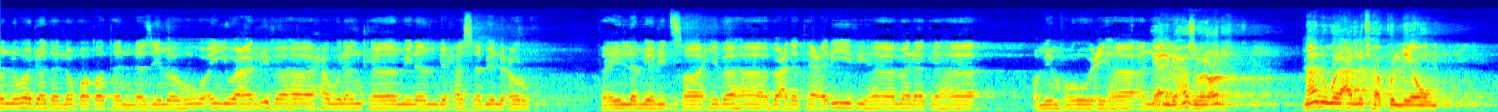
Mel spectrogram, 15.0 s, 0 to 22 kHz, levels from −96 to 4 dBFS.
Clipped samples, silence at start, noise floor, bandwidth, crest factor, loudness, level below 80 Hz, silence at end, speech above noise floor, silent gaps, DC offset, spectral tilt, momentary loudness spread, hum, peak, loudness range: under 0.1%; 0 s; -42 dBFS; 13.5 kHz; 18 dB; -20 LUFS; -52 dBFS; 0 s; 23 dB; none; under 0.1%; -5.5 dB/octave; 10 LU; none; -2 dBFS; 6 LU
